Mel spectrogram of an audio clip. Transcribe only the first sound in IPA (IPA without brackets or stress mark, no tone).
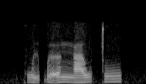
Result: k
